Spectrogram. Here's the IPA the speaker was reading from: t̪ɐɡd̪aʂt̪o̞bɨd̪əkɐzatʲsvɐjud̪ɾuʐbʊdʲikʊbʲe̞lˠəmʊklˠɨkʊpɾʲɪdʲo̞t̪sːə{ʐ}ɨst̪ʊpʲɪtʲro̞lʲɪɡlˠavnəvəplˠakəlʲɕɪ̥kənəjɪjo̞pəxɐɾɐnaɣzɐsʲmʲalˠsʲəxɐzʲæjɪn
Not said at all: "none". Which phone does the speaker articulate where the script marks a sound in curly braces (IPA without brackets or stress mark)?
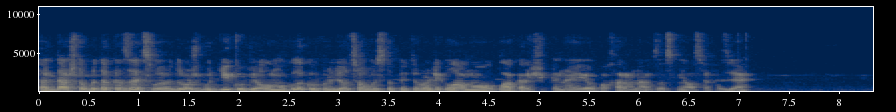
v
